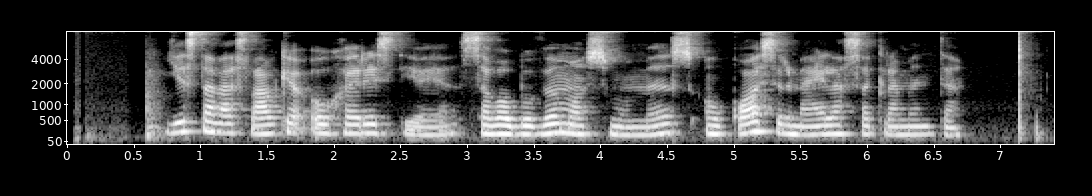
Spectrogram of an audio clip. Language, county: Lithuanian, Vilnius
